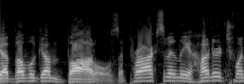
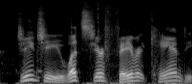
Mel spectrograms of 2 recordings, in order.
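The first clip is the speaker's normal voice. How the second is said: ordinary talk, nothing marked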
